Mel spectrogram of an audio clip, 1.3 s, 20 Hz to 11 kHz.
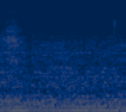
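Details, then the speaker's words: Mazda3 with a previously repaired front end, highway road test: steady low road rumble, no clunks or rattles, front suspension quiet. "Yani şu anda Otobana çıktık hem Bir arabayı diyor oğlum Hem de bir 15-20 dakika turlayalım diye şu an Herhangi bir problem yok"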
